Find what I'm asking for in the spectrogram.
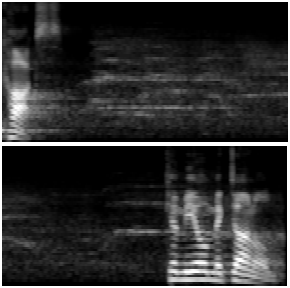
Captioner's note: attendees cheering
